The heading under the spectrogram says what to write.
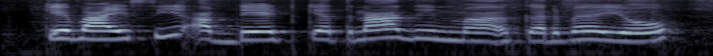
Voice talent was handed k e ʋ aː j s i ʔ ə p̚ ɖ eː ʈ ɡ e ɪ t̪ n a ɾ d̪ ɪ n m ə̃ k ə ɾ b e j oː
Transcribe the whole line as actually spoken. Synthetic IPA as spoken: k e ʋ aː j s i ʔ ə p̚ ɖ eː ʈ k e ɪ t̪ n a d̪ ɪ n m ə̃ k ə ɾ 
